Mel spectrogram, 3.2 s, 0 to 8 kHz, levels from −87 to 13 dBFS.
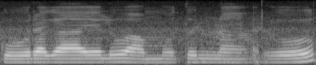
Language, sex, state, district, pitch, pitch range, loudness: Telugu, female, Andhra Pradesh, Guntur, 155 Hz, 150-160 Hz, -14 LUFS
